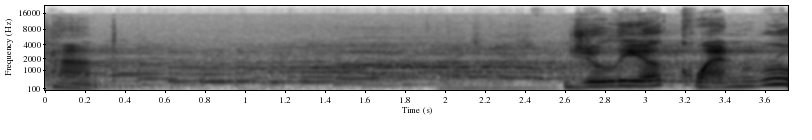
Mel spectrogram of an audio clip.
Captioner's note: audience cheers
